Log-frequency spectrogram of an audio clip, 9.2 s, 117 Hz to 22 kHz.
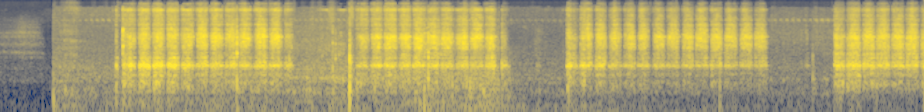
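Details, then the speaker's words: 1941 Chrysler Business Coupe flathead six during a first-time valve job: valve hand-lapped onto its seat with compound, gritty rubbing strokes about three a second in bursts; the seat looks nearly even. "Well, that's working. You can actually hear it grinding. At least I can hear it grinding."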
